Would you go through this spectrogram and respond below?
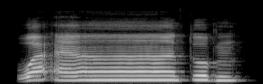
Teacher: حمزہ کے اوپر زبر ہے، نون ساکن ہے، آگے حروف اخفا میں سے تا ہے، تو یہاں پر ہم نون پر اخفا کریں گے. تا کے اوپر پیش ہے، میم ساکن ہے، میم کا اظہار ہوگا.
